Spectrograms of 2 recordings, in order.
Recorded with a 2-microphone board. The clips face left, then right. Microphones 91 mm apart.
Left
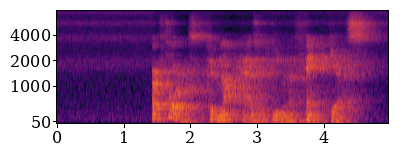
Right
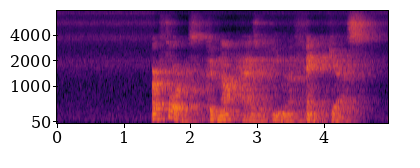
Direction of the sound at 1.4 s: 40° right (ahead or behind).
